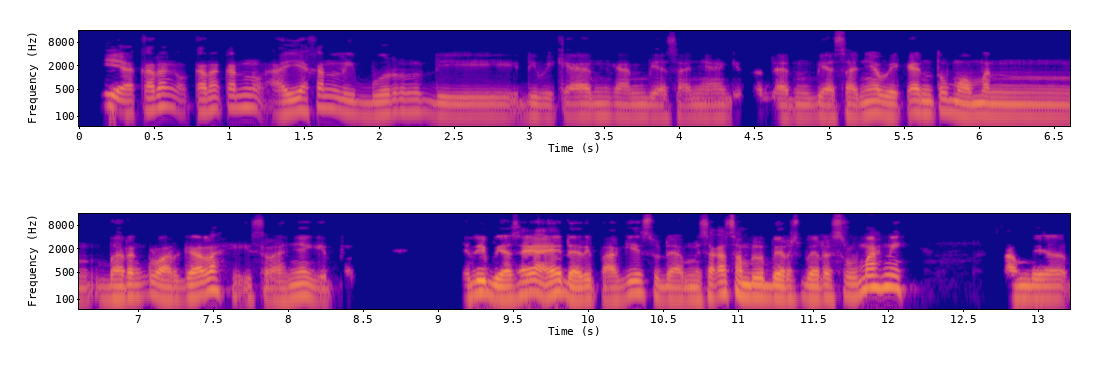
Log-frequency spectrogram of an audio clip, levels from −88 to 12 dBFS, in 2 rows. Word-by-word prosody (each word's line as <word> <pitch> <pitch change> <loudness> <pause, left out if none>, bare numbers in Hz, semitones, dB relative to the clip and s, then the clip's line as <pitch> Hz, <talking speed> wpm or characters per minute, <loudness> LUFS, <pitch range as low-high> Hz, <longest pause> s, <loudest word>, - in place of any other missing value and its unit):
Iya, 175 -8 0
karena 150 +5 0 0.2
karena 135 +4 -2
kan 170 - -2 0.2
ayah 135 +5 -2
kan 170 - -2
libur 120 0 -5 0.3
di 110 - -6 0.6
di - - -8
weekend 105 +2 -6
kan 100 -1 -6
biasanya 95 0 -9 0.2
gitu - - -23
dan 95 -1 -4 0.2
biasanya 100 +4 -4
weekend 125 +4 -1
tuh 140 - -3
momen 110 0 0 0.7
bareng 120 +2 +2
keluargalah 120 - +4 0.2
istilahnya 105 +3 -3
gitu. - - -10 0.8
Jadi 150 - +4
biasanya 135 +8 +7
ayah 155 - +8
dari 105 +2 +3
pagi 100 +8 0
sudah 105 -2 -1
misalkan 135 +7 +2
sambil 120 -2 +5
beres-beres 110 +1 +2
rumah 205 +10 +6
nih, 195 -4 +3 0.7
sambil 110 0 +2
110 Hz, 155 wpm, -25 LUFS, 105-130 Hz, 0.8 s, ayah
